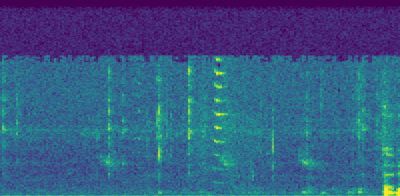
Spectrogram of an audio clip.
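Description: Fly-tying scissors snipping the craft-fur fibres of a streamer fly, a few faint, scattered snips over a low steady hum.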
